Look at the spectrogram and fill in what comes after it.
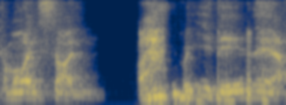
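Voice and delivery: acted-out loud shouting. Picturing a player's dad on the bench shouting at Reece, imitating a dad shouting. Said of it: "just shouting at Reece".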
